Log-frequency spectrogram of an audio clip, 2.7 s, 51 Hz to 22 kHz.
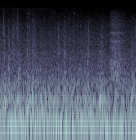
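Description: A prisoner train carrying German POWs rolls along the rails in 1943 Norfolk, a dense, steady rumble of wheels and carriages with faint rhythmic clatter, loud and continuous with no voices.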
